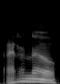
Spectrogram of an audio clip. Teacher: Another example is maybe I don't know saying each word separately sounds a bit formal >> right but we often hear it as I don't know the don't and no just merge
